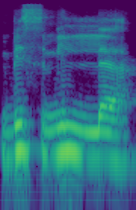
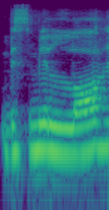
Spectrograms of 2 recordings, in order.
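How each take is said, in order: First: The L is light, with unrounded lips. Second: The L is heavy, with rounded lips. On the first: The speaker calls it right. "लाम को बारीक पढ़ेंगे" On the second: The speaker calls it wrong. "नहीं कहा जाता, गलत हो जाएगा वो"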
